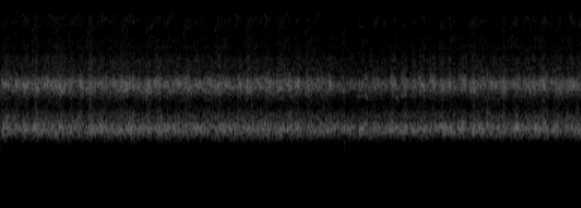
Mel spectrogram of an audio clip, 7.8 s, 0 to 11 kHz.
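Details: Frogs chorusing on a rice paddy embankment near midnight in early summer, Kōnosu, Saitama, Japan, recorded on a TASCAM Portacapture X8; a dense, unbroken wall of overlapping croaks with strong bands in the middle and upper range, steady in loudness throughout.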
